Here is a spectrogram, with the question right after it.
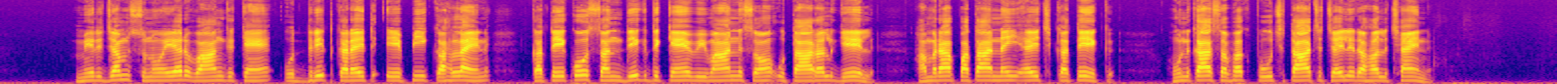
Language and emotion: Maithili, neutral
